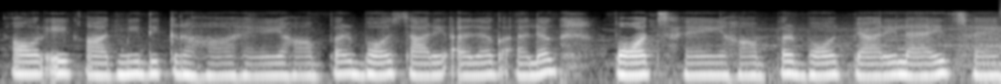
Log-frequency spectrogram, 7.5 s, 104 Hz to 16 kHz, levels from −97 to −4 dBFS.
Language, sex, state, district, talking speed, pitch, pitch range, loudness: Hindi, female, Bihar, Patna, 160 wpm, 190 Hz, 185-200 Hz, -17 LUFS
